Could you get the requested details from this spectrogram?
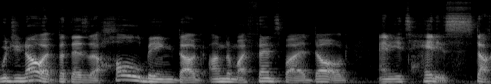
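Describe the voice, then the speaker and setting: Bright and sharp in tone, a man speaks at a moderate pace with lively intonation. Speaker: podcast host. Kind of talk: casual chat.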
